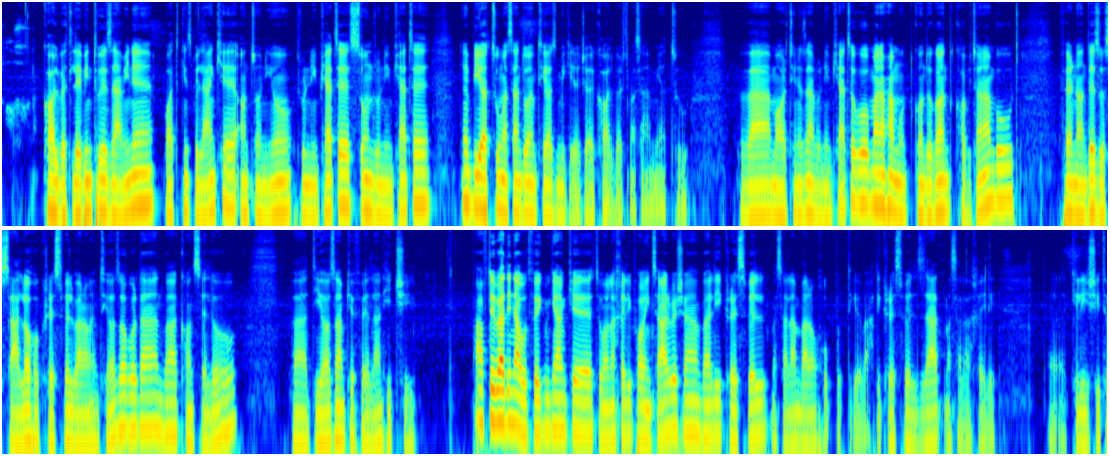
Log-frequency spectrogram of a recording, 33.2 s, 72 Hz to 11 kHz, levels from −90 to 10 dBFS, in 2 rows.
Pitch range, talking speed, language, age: 90-110 Hz, 130 wpm, Persian, 30-49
